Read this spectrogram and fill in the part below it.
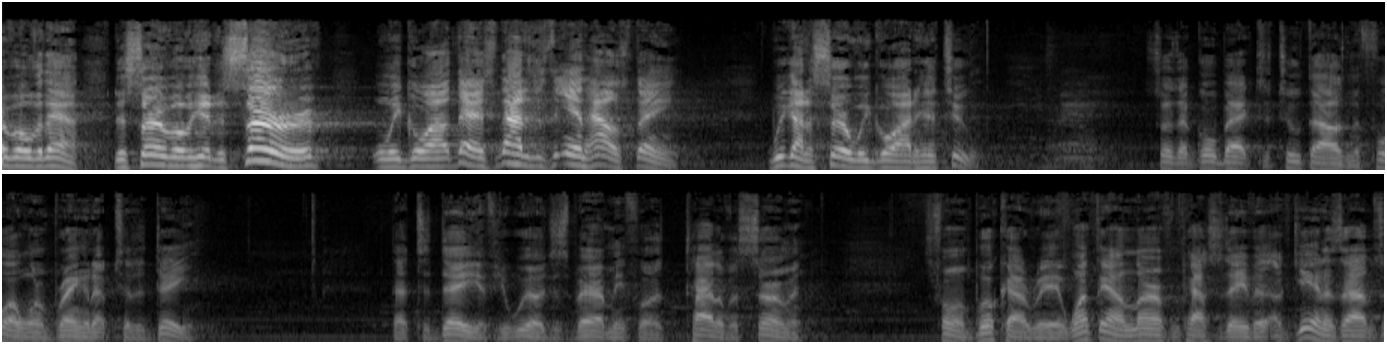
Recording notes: delivered the sermon for our 148th Church Anniversary service on May 27, 2018.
